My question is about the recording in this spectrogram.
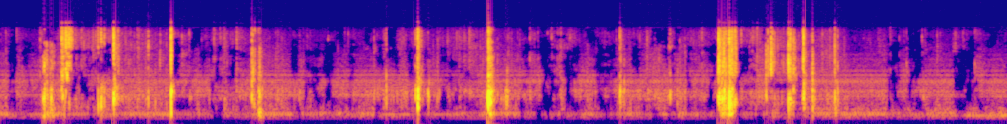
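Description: Crunchy food being bitten and chewed, heard as irregular clusters of short crunches with pauses between them. A faint steady hum runs beneath.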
